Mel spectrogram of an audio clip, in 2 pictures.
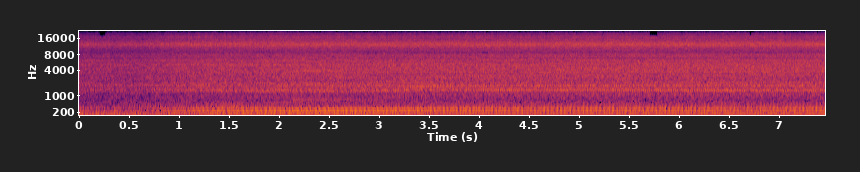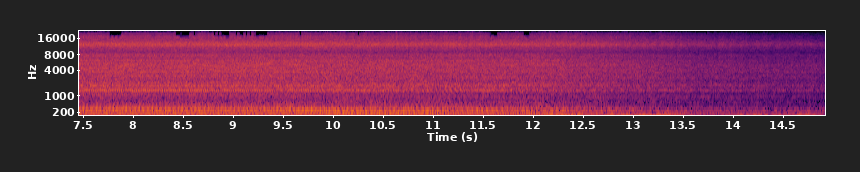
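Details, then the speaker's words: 2017 Dodge Durango 3.6 with 133,000 miles, cylinder 2 misfire: slightly uneven, stumbling idle that clears when revved and worsens at idle; bank 2 running rich, a sticking injector or a bad valve suspected. "Like if I rev it up, it clears up. So I won't focus. If I let it idle, then it gets worse."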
